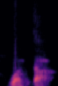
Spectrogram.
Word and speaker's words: Vata: How do you pronounce it? Vata.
